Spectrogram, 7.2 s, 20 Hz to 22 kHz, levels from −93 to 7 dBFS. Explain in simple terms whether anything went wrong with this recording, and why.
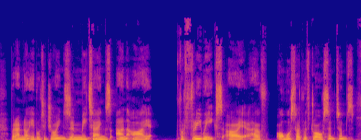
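Nothing went wrong with this audio, because nothing in the recording breaks or gets in the way of the speech.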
